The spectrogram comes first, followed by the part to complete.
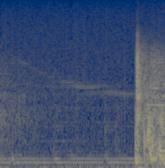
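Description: Faint steady low hum of an old film soundtrack with a thin high tone over it, then a short sharp sound just before the end.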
